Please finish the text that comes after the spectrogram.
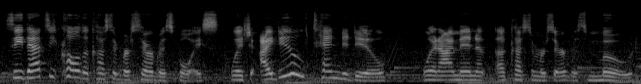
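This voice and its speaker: A young adult woman, a game streamer, chatting playfully while she plays and deliberately pitching her naturally high voice lower. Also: lively intonation. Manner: playful and teasing. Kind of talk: casual livestream chat while gaming. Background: game music.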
